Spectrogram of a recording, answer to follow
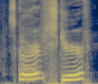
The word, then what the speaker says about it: Scörv: There's an umlaut there. Scörv Make sure just... to pronounce it. Scörv.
